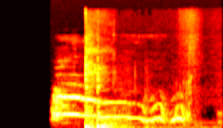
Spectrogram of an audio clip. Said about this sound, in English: Whose dog is that? That's mine. Shut the dog up.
